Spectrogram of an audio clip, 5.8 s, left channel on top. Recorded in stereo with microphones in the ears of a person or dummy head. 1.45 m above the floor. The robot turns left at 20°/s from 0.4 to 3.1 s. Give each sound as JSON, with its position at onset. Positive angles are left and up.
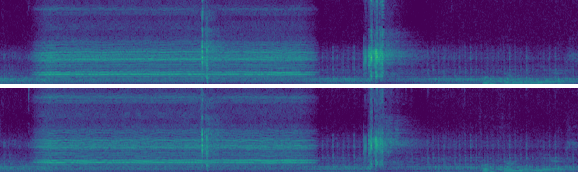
{"t": 2.0, "sound": "a camera shutter", "side_deg": 0, "distance_m": 1.6}
{"t": 4.8, "sound": "a man speaking", "side_deg": -80, "distance_m": 1.8}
